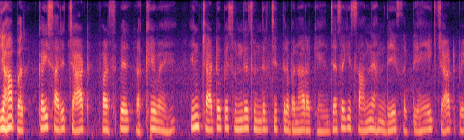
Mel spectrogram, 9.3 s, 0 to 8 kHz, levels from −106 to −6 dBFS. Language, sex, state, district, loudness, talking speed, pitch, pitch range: Hindi, male, Bihar, Araria, -24 LUFS, 175 wpm, 150 Hz, 140-165 Hz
